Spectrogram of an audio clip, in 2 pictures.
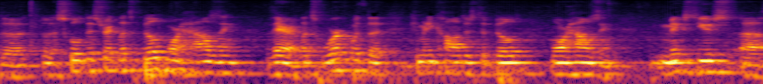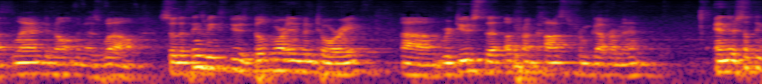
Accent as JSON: {"language": "English", "town": "Chula Vista", "region": "California", "country": "United States", "tie": "born or raised there", "also_born_or_lived": "East County, San Diego", "said": "I was born in East County. I was raised in Chula Vista"}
